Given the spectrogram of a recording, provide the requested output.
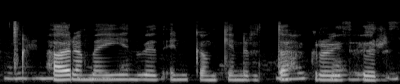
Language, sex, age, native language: Icelandic, female, 13, Icelandic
